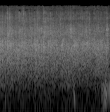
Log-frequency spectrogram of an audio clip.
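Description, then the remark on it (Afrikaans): A church audience clapping hands for the Lord, a steady dense wash of many overlapping claps held at an even level throughout, with no voices rising above it. “Wie nie net vir die Here hande klap gee oor dit nie.”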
